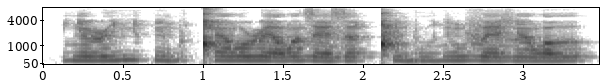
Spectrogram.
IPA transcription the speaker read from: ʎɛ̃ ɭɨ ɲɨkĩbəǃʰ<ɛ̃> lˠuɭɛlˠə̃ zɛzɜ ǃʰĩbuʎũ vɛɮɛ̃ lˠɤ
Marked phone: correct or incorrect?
correct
